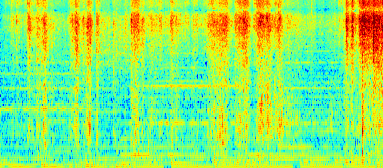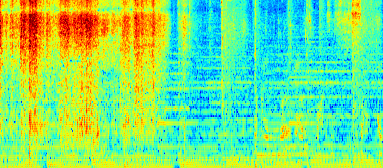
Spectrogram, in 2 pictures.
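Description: Background music with a steady bass line plays throughout. About five seconds in, loud crinkling and tearing of paper and plastic wrapping starts, and it fades out near eleven seconds.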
